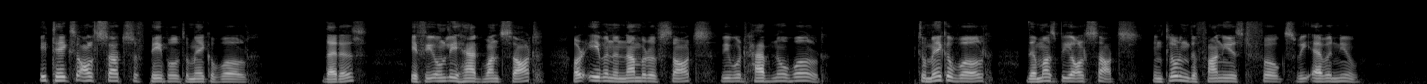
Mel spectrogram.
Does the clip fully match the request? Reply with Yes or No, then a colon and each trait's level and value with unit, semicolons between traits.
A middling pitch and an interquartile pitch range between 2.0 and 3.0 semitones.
Yes: medium, 145 Hz; narrow, 2.6 semitones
